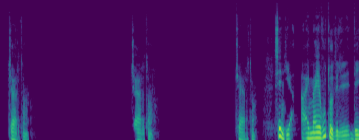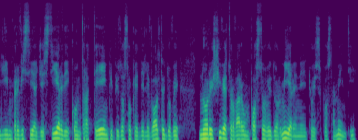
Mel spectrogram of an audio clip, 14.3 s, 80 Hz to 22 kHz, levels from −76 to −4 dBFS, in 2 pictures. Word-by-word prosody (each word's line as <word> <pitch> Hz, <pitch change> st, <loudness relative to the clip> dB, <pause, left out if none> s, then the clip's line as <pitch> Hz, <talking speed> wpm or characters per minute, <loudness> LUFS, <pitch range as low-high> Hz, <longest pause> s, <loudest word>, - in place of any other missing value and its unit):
Certo. -, -, -7 dB, 2.0 s
Certo. 95 Hz, -3 st, -11 dB, 1.5 s
Certo, 100 Hz, -1 st, -10 dB, 0.3 s
senti, 125 Hz, +2 st, +4 dB
ha -, -, -14 dB
hai 140 Hz, +1 st, -2 dB
mai 150 Hz, +1 st, +5 dB
avuto 155 Hz, -2 st, +5 dB
degl 110 Hz, +1 st, -3 dB
degli 120 Hz, -1 st, -1 dB
imprevisti 120 Hz, 0 st, -1 dB
da 110 Hz, -, 0 dB
gestire, 130 Hz, +6 st, +2 dB
dei 110 Hz, -2 st, -2 dB
contrattempi, 115 Hz, +2 st, 0 dB
piuttosto 115 Hz, +1 st, -3 dB
che 110 Hz, -3 st, -5 dB
delle 110 Hz, 0 st, -4 dB
volte 120 Hz, +2 st, +1 dB
dove 110 Hz, 0 st, -2 dB, 0.4 s
non 125 Hz, +2 st, +6 dB
riuscivi 130 Hz, +3 st, +4 dB
a -, -, +2 dB
trovare 115 Hz, 0 st, 0 dB
un 110 Hz, -3 st, -1 dB
posto 120 Hz, +1 st, -2 dB
dove 115 Hz, 0 st, 0 dB
dormire 110 Hz, +1 st, +1 dB
nei 100 Hz, 0 st, -5 dB
tuoi 105 Hz, -2 st, -7 dB
spostamenti? 105 Hz, +1 st, -6 dB
115 Hz, 130 wpm, -23 LUFS, 105-125 Hz, 2.0 s, non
